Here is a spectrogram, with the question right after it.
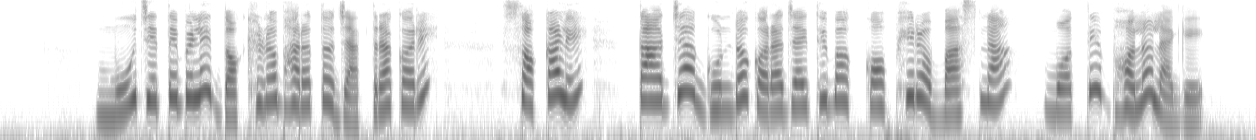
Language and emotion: Odia, happy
